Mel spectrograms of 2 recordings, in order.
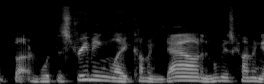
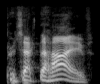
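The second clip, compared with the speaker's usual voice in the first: louder and higher, hammed-up catchphrase; playful movie-line shout; mock battle cry; 6 semitones higher, 10 dB louder, slower than usual. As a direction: belt it out like a mock rallying cry. Repeats the catchphrase more loudly.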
